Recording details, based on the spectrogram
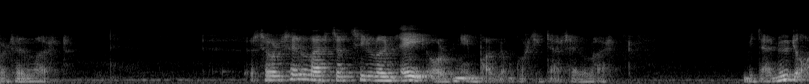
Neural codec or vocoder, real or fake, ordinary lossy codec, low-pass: none; real; none; 14.4 kHz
